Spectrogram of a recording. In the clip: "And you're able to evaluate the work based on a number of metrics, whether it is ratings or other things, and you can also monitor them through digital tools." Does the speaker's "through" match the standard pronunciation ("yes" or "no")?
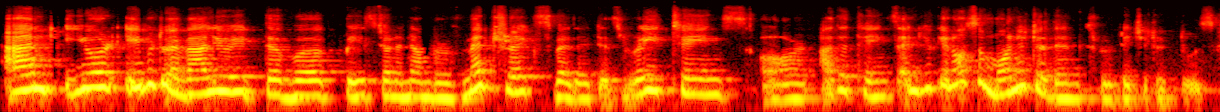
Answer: no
